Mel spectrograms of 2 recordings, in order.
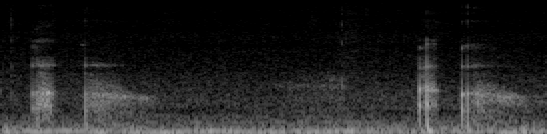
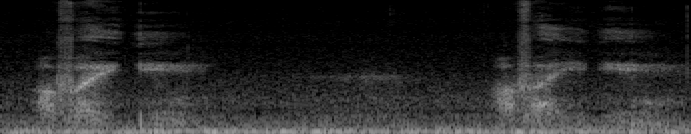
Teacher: People usually confuse it for apostrophe, but just remember the distinction is the way it's written, which looks like a number 6, then that's the ʻOkina. The symbol signifies a glottal stop sound, similar to the sound you make when you say uh-oh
